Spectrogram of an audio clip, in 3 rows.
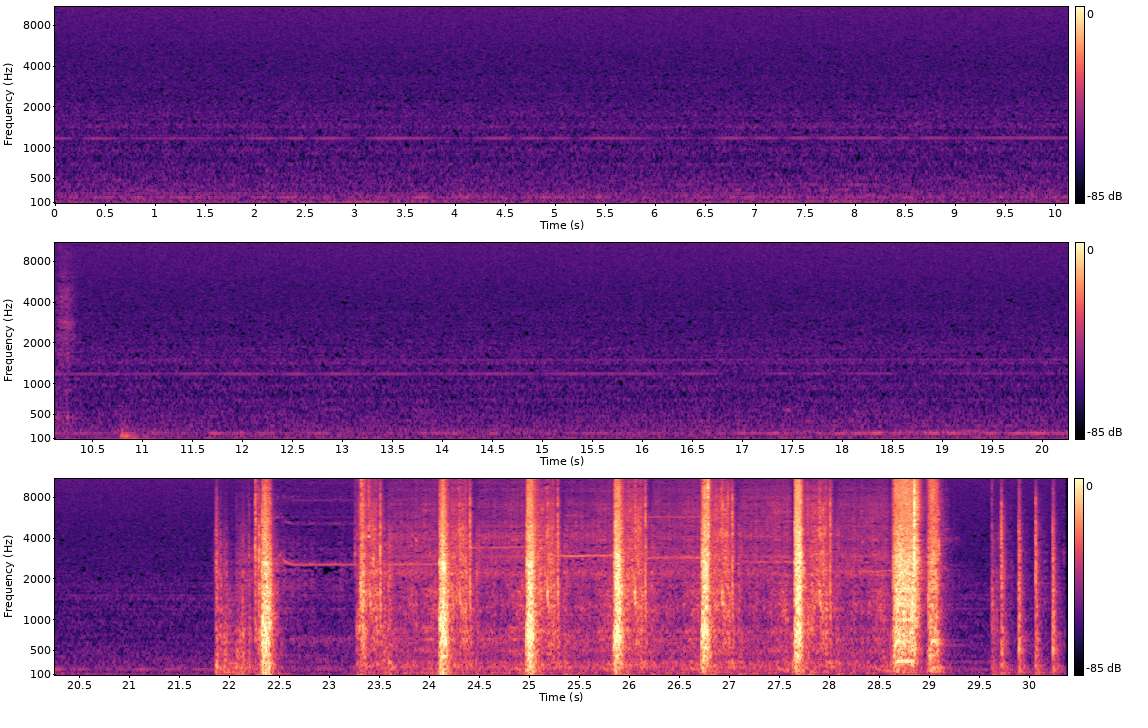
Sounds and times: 21.9s printing 30.3s

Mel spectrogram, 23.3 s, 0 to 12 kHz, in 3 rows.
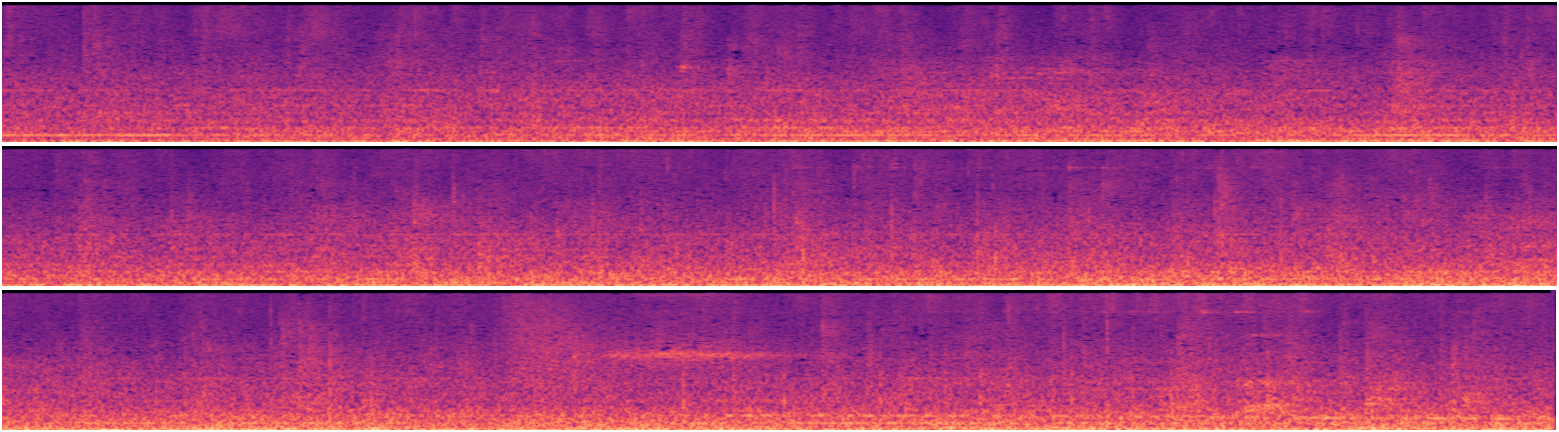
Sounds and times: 0.0s People walk 23.3s
18.6s Speaker with information about the metro 23.3s

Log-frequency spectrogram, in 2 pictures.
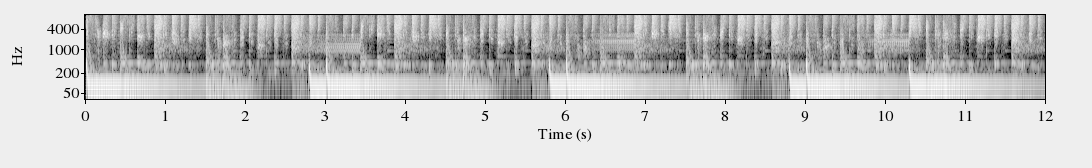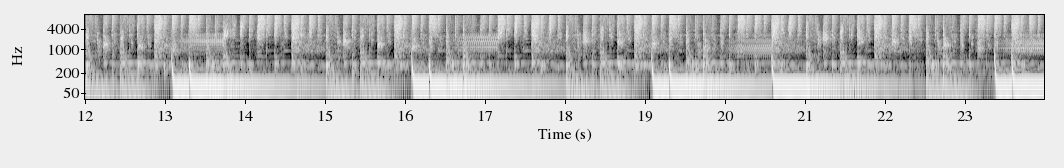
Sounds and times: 0.0s bassbeat 23.9s
0.0s drums 23.9s

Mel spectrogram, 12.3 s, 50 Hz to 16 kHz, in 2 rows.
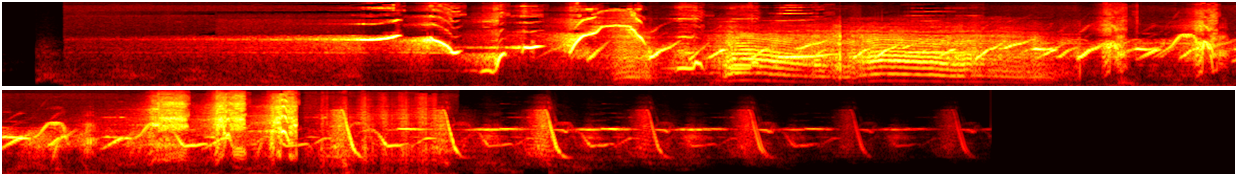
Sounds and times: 0.4s trippy alien animal sounds 8.4s

